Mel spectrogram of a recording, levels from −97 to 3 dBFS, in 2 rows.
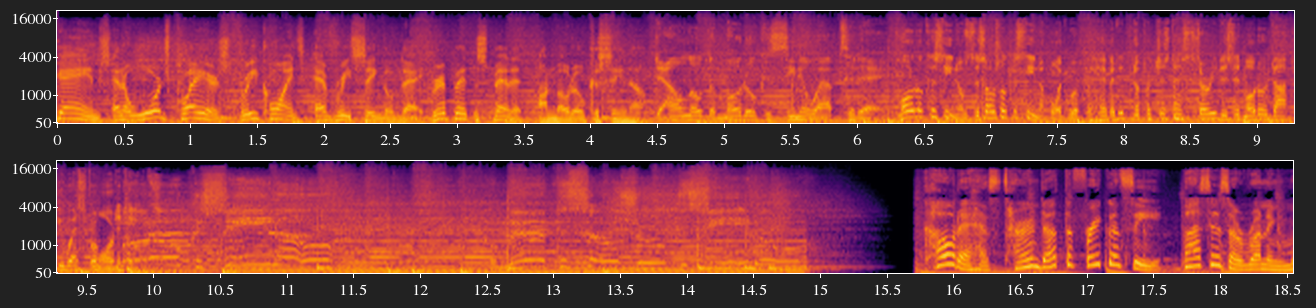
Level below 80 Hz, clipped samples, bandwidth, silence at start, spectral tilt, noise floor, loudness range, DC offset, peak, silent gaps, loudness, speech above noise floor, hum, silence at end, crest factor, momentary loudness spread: -28 dBFS; under 0.1%; 19.5 kHz; 0 s; -4.5 dB/octave; -47 dBFS; 3 LU; under 0.1%; 0 dBFS; 15.57-15.68 s; -18 LUFS; 31 dB; none; 0 s; 16 dB; 5 LU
